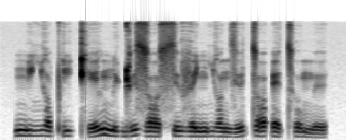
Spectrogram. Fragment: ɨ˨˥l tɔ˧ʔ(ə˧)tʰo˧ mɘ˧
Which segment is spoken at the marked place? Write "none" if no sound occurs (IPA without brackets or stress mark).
ɛ˧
